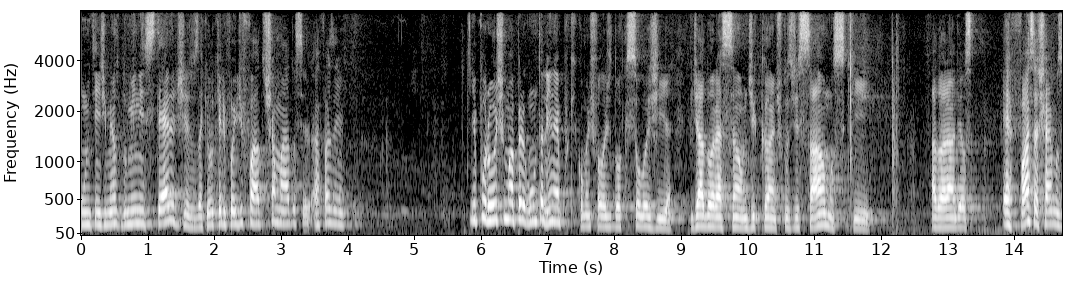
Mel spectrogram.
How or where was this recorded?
live audience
